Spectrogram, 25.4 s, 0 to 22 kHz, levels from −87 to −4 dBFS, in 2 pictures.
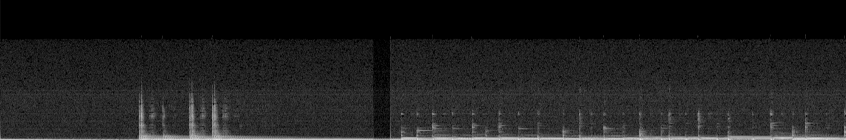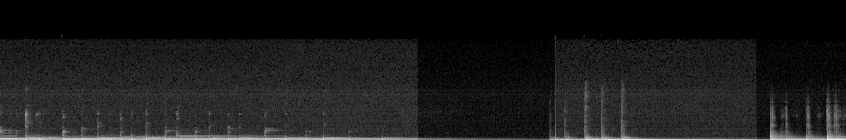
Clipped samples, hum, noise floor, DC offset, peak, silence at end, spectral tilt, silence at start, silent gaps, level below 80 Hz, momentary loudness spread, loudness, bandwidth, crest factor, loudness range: under 0.1%; none; -50 dBFS; under 0.1%; 0 dBFS; 0 s; -9 dB/octave; 0 s; none; -22 dBFS; 15 LU; -22 LUFS; 7.4 kHz; 20 dB; 11 LU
